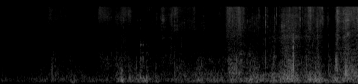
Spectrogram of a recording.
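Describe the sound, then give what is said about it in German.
Footsteps of people walking together from a jetty crunch steadily over dry, gritty lakeshore ground, a series of scratchy steps at an even walking pace, fairly quiet with no talking. “Man hört es eher knirschen als platschen.”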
